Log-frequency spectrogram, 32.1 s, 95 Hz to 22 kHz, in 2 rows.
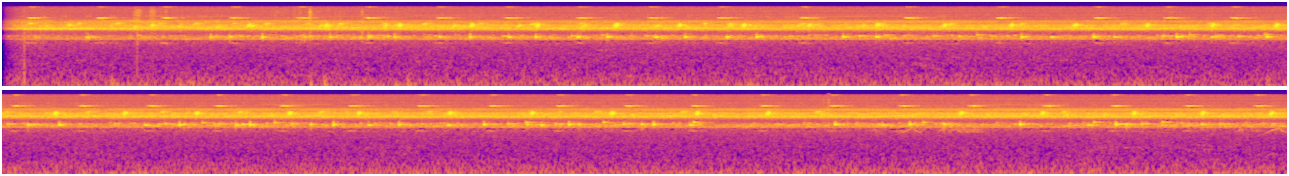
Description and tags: Ambient OkavangoNight02
The Okavango at night
Frogs, Birds, Wilderness, Ambience, Night, Environment, Wetland, Country, Ambient, Dusk, Atmosphere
